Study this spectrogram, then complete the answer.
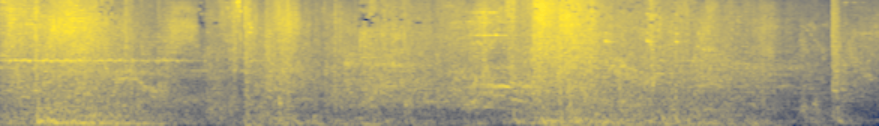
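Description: Video game battle effects whoosh and crash in quick bursts.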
